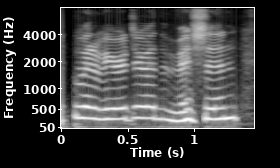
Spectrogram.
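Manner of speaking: ordinary talk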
